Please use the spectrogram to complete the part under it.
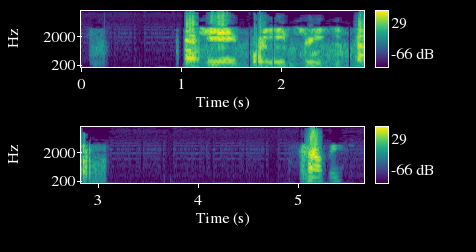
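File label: Sheriff West County, scanner audio trunk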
